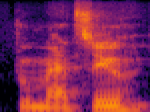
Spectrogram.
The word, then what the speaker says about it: Fumetsu: I picked up the Fumutsu. Is that how you say it, Alex? Fumetsu.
